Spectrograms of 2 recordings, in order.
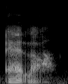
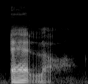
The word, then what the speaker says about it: alder: And yes, the D is silent. And the R, you don't pronounce it. Don't say like alra or alra. No. We don't say it at the end.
